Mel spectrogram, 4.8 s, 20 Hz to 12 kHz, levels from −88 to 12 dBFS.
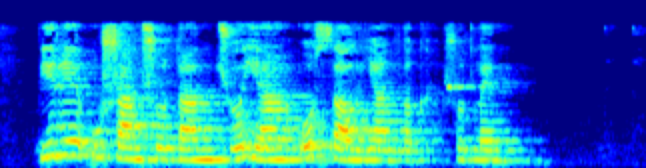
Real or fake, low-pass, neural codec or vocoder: real; 7.2 kHz; none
